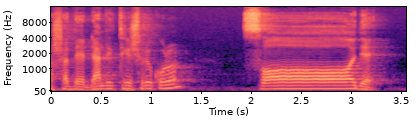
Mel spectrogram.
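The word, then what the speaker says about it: ص: শুরুতে আমরা শুরু করছি সদ। সদ হরফটি পুর হরফ। মোটা হরফ উচ্চারণ ক্ষেত্রে মোটা করে পড়তে হবে এবং উচ্চারণ করার সময় তিন আলিফ টেনে পড়তে হবে।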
